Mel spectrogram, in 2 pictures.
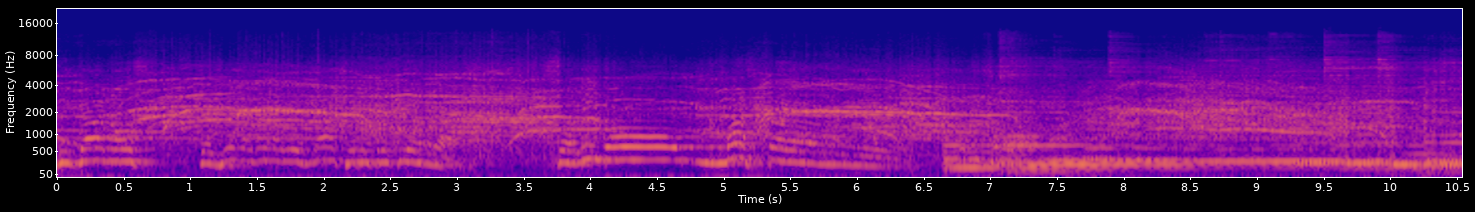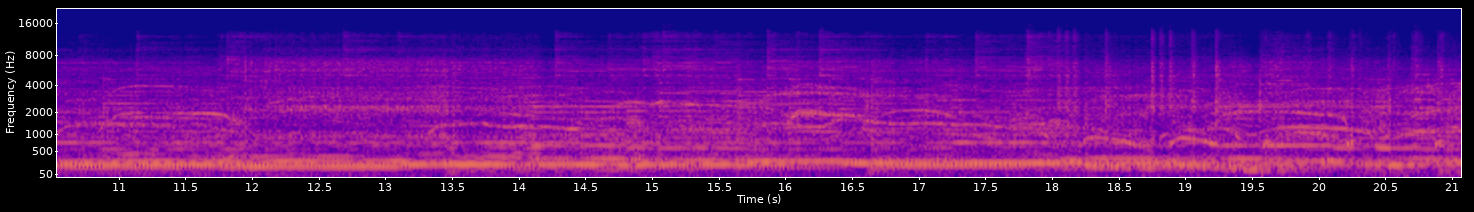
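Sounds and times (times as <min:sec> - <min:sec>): people shouting and whooping: 0:00.0 - 0:21.0
keyboard chords: 0:06.8 - 0:21.0
cumbia band playing: 0:06.9 - 0:21.0.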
